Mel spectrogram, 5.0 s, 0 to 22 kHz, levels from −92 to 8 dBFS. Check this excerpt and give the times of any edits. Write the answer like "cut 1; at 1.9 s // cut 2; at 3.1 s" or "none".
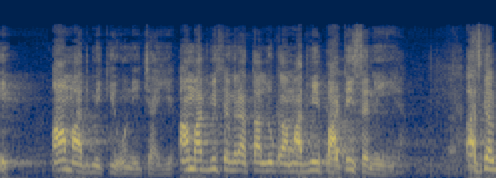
none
